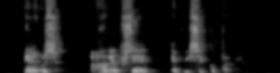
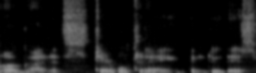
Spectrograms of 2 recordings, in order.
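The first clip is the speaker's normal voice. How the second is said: muttered under the breath, dejected; whispered gloomy thought; 8 dB quieter than usual. Retold or imitated. Listener's inner grumble about the day, whispered. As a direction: whisper the sour thought to yourself.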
